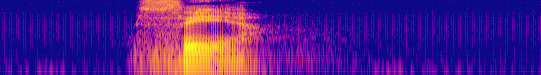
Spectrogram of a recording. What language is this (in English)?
Swedish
